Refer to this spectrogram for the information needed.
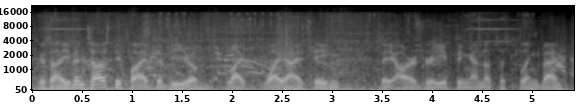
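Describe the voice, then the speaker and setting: The speaker has an animated tone and a non-native accent, talking at a moderate pace with ordinary pitch variation. Audible room echo and noticeable background noise fill the recording. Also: man, very deep, low pitch for a man. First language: not English. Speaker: video game streamer. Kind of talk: live gameplay stream chat. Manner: casual, animated.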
